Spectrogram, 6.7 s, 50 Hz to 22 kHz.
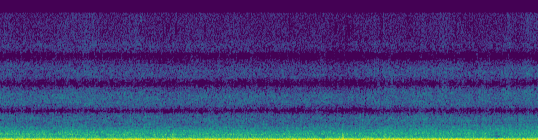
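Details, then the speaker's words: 1986 Monte Carlo SS V8 at idle, driven about 3 days with bottom-end rod knock: steady low rumble with faint uneven knocking underneath, about two per second; worn rod bearing knock. "I've been driving it for about 3 days now. I hear the bottom end knocking in it."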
